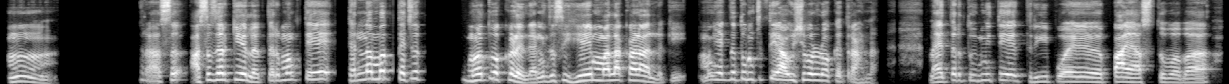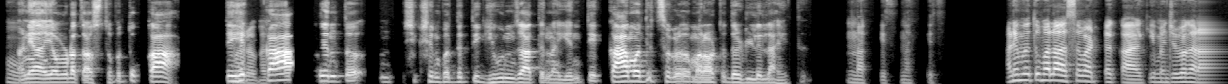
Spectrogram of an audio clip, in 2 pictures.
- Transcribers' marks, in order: distorted speech
- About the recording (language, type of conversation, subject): Marathi, podcast, परीक्षांवरचा भर कमी करायला हवा का?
